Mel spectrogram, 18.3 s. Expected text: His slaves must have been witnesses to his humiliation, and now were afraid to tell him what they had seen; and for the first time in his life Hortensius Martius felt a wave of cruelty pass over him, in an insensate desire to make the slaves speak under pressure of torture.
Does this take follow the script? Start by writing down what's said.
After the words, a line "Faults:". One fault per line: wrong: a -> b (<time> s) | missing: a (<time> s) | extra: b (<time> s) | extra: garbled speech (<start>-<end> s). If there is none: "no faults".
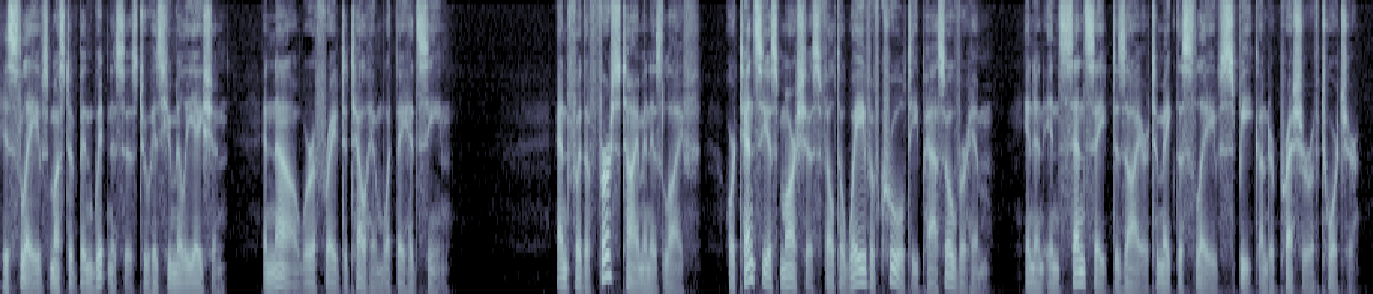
His slaves must have been witnesses to his humiliation, and now were afraid to tell him what they had seen; and for the first time in his life Hortensius Martius felt a wave of cruelty pass over him, in an insensate desire to make the slaves speak under pressure of torture.
Faults:
no faults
